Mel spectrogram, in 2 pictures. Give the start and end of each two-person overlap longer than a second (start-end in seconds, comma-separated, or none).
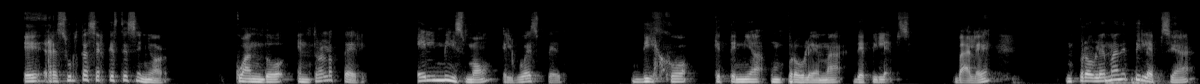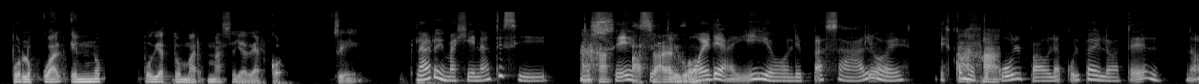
17.8-19.1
